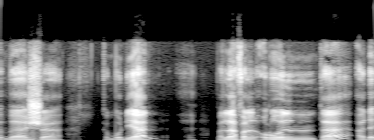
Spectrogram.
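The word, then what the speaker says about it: بشر: Kemudian selanjutnya pada lafal basya, hati-hati dalam pelafalan sya-nya harus dibaca dengan shin bukan sin, bukan basarun tapi dia basya.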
